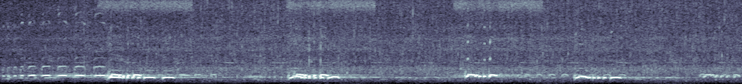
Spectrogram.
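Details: Lure song of a local zebra dove, meant to stimulate lazy singers: trilled, bubbling coo phrases repeated about every two and a half seconds, with softer cooing between them and a faint steady high whine.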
